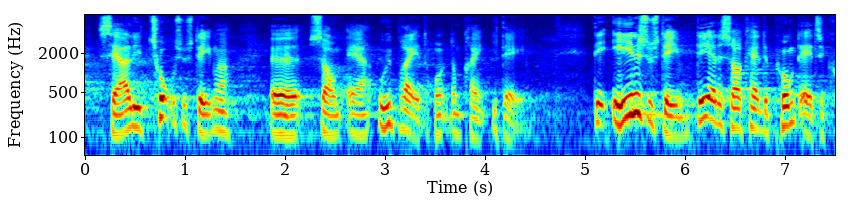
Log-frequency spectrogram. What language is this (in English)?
Danish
